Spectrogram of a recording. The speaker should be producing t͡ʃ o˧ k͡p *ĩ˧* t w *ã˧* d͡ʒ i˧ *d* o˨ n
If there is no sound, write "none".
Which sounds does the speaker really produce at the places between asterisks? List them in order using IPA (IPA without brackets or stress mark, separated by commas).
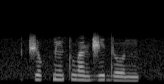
ĩ˧, ã˧, d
